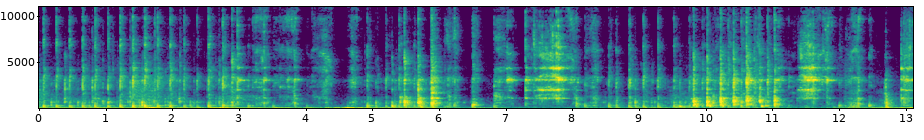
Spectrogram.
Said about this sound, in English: stir those up good, kind of beat them a little bit. Mix them in.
